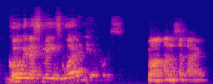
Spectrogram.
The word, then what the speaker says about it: Organus: Organus.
